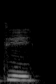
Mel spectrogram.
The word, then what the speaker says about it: ti: usar para indicar vida porque ambas se pronuncian ti en sumerio una cana para indicar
